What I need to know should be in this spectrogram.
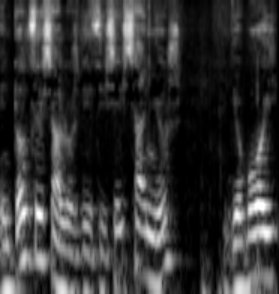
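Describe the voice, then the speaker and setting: A dark, mellow tone with vocal fry and lively intonation at a fairly slow pace, with audible room echo. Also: man. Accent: Madrid. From Spain, Madrid. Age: 60s. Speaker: speaker at a marriage prep course. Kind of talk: testimony. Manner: halting, many fillers.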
